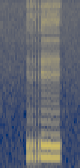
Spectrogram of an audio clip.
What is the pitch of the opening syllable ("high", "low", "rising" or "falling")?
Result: low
